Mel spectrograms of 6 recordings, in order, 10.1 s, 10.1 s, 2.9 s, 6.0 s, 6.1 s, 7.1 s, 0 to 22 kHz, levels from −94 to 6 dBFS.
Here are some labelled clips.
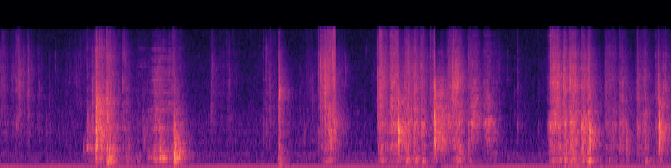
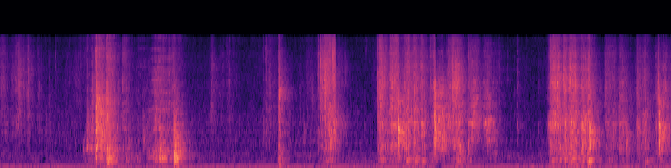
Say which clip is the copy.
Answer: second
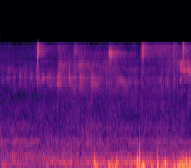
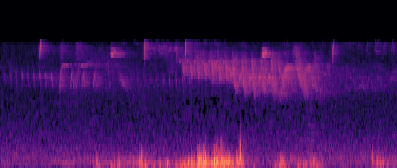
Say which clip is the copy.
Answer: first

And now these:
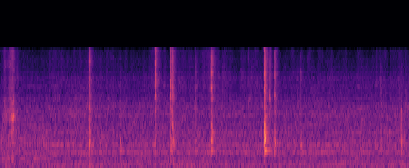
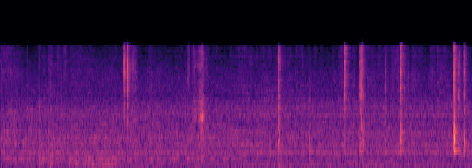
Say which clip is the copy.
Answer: first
